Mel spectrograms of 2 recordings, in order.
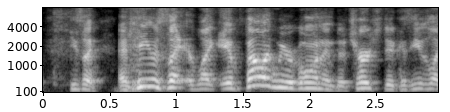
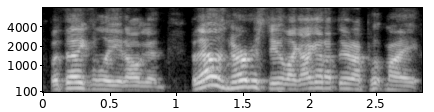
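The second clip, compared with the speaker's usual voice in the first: ordinary talk, nothing marked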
